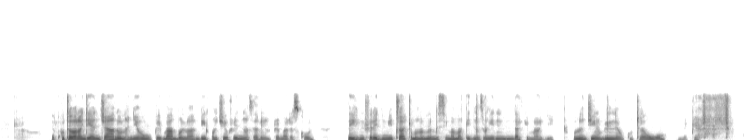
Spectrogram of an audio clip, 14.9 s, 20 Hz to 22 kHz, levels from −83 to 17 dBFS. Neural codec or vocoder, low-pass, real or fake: autoencoder, 22.05 kHz, a latent of 192 numbers a frame, VITS, trained on one speaker; 7.2 kHz; fake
